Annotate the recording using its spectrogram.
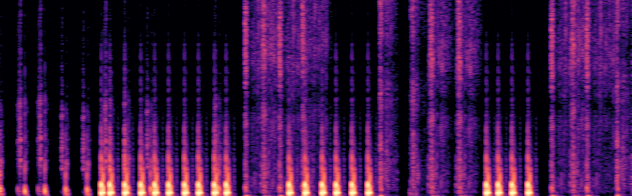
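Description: Blocks are placed one after another with quick knocking clicks.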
